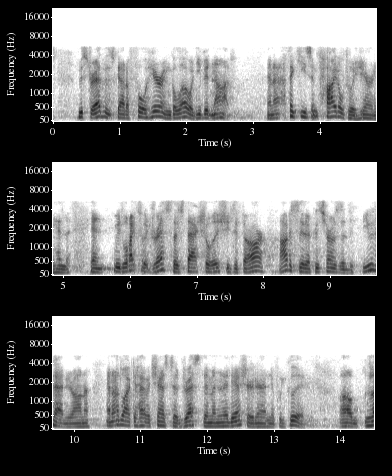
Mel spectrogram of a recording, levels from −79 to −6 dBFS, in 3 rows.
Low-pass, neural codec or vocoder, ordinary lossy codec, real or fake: 5.4 kHz; codec, 24 kHz, 0.9 kbps, WavTokenizer, medium speech release version 2; Opus, 32 kbps; fake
